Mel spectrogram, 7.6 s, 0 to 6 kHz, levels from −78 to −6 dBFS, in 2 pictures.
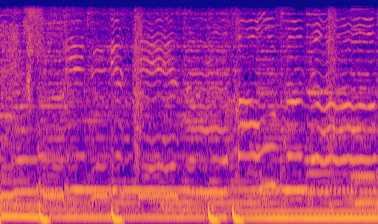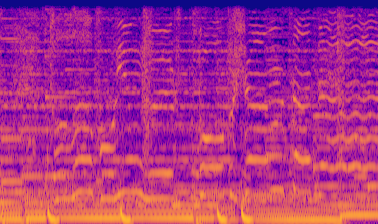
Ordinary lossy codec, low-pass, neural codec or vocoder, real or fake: none; 5.4 kHz; none; real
